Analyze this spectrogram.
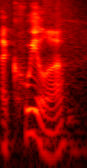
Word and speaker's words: Aquila: It's pronounced Aquila, and it's Latin for eagle.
